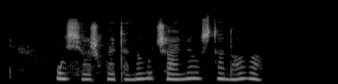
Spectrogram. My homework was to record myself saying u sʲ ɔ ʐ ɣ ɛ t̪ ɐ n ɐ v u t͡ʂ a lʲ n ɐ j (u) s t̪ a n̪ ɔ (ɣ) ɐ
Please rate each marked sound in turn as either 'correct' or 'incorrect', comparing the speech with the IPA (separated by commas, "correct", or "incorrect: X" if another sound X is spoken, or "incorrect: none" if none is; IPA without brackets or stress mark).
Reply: incorrect: w, incorrect: v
